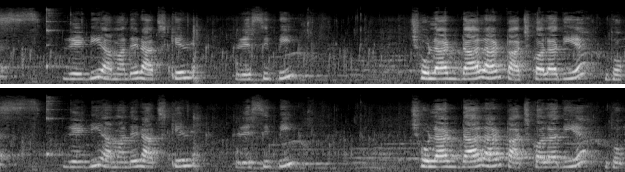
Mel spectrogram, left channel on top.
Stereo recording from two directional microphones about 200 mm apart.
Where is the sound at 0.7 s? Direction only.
30° left (ahead or behind).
